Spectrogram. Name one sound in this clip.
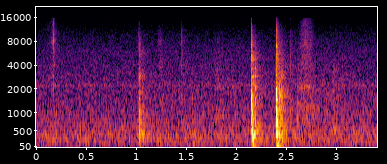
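A stamp taps softly on an ink pad.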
